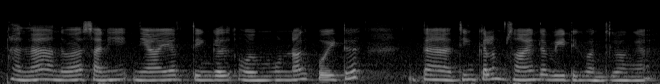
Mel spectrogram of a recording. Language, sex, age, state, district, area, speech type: Tamil, female, 30-45, Tamil Nadu, Tiruppur, urban, spontaneous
